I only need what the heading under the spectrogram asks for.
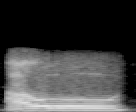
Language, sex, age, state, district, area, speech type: Odia, male, 18-30, Odisha, Ganjam, urban, conversation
